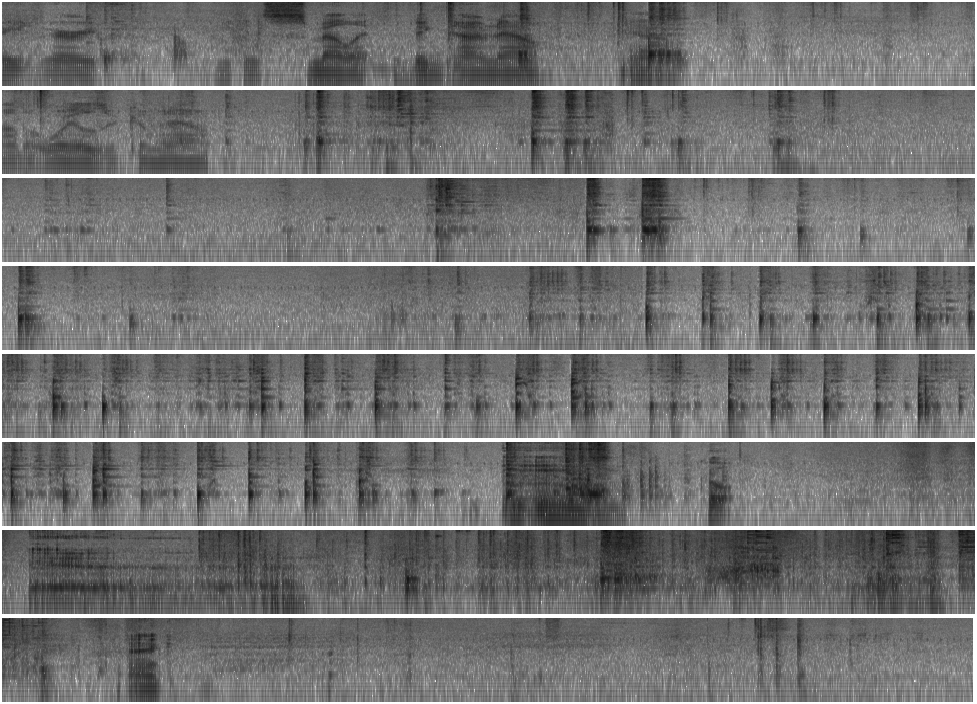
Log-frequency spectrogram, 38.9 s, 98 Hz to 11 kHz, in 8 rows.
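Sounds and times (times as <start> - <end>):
wooden stick grinding in metal cup: 16.5 - 27.5, 29.9 - 34.4.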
